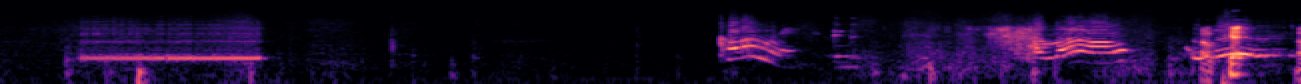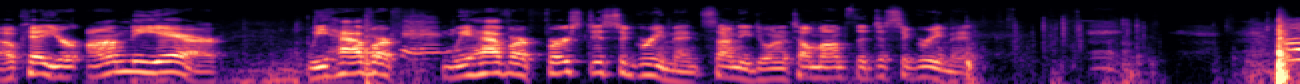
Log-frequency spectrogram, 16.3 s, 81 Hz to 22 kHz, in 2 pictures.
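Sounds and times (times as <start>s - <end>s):
phone ringback tone heard through a phone line: 0.5s - 1.7s
voice on phone line: 6.2s - 8.6s, 10.4s - 11.3s
speech: 8.3s - 14.3s.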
